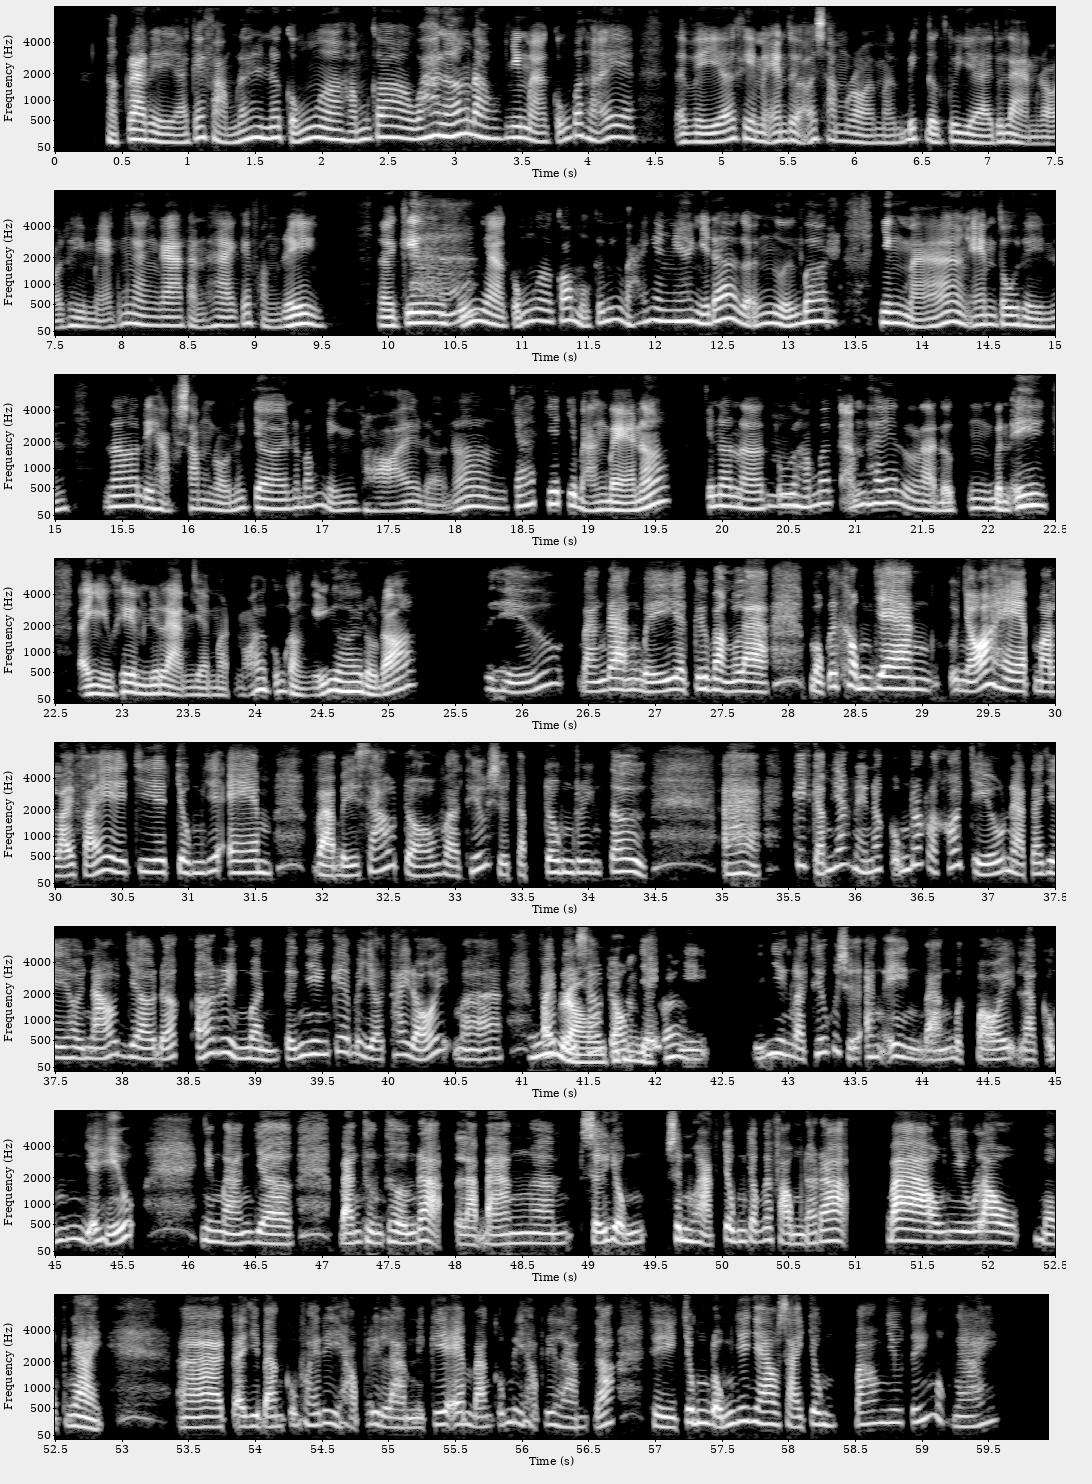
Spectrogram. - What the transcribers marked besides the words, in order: unintelligible speech; "một" said as "ờn"; other background noise; "bây" said as "ờn"
- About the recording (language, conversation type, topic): Vietnamese, advice, Làm thế nào để đối phó khi gia đình không tôn trọng ranh giới cá nhân khiến bạn bực bội?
